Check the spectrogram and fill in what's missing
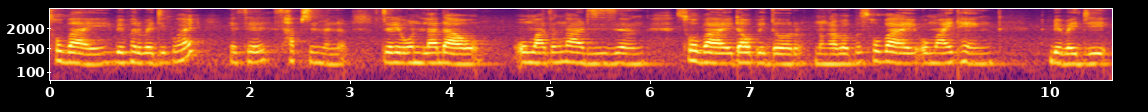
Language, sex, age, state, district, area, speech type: Bodo, female, 18-30, Assam, Chirang, urban, spontaneous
